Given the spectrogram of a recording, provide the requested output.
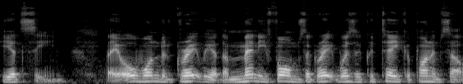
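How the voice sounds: Someone reads in a natural voice, keeping the intonation fairly even.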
